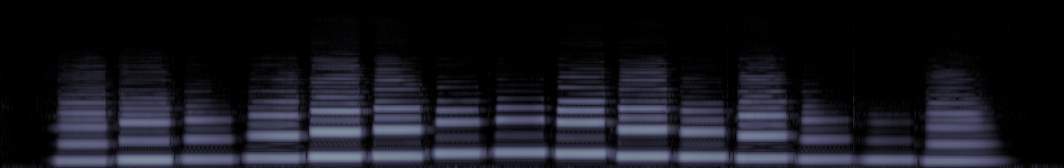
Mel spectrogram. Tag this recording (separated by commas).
woodwind instrument, Musical instrument, Music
